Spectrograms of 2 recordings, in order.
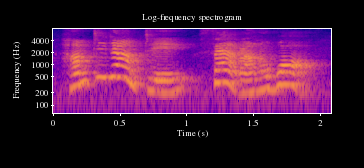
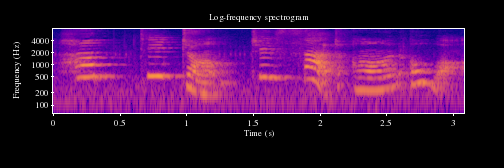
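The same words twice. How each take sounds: First: It is said like a news reporter. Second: It is said in a grand royal voice.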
